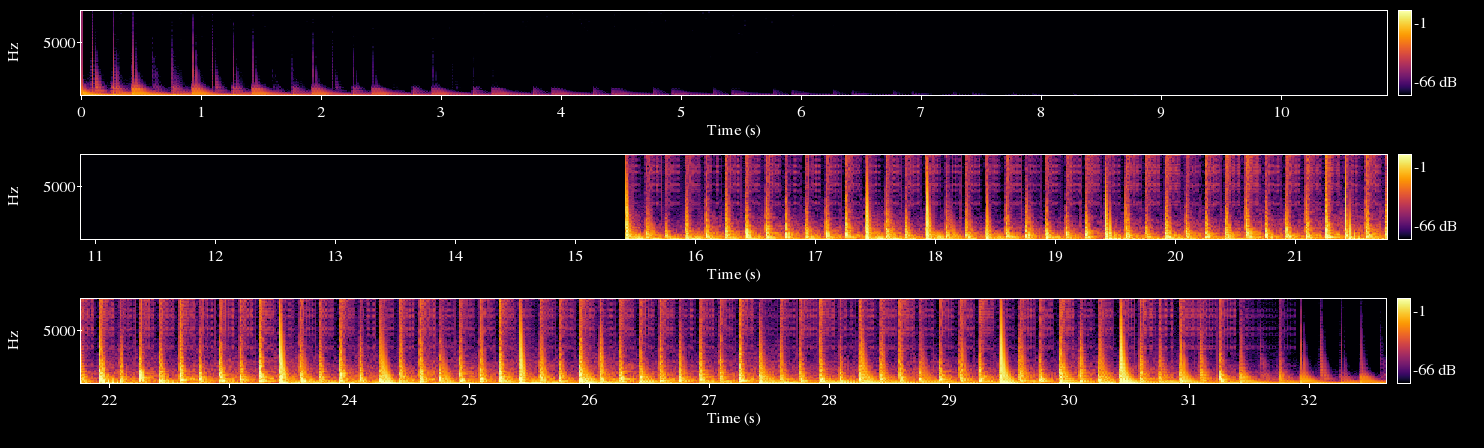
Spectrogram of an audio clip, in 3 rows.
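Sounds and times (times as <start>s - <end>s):
bass: 0.0s - 4.5s, 15.4s - 32.6s.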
